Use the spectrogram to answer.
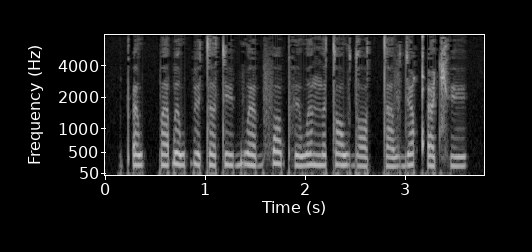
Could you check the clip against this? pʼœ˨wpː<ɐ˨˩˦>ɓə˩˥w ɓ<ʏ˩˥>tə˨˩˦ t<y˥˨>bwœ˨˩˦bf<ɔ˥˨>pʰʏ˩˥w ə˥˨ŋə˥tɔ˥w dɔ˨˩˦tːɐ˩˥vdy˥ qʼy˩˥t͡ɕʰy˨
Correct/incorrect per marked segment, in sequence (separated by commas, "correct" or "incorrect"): incorrect, incorrect, incorrect, correct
